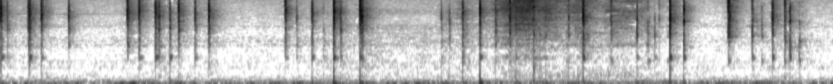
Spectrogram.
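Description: Long painted nails tap a hollow, apparently filled blue-and-white plastic toner bottle with a white cap held in the hand. The result is a quick, irregular run of crisp, bright clicky taps that stop dead, over a faint low hum.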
